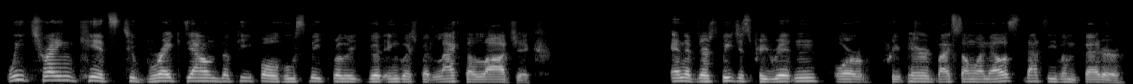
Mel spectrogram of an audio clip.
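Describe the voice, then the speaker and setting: A man's voice: medium pitch, a little mellow, no echo. A man coaching debate, speaking in a blunt, emphatic way. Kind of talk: lecturing.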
